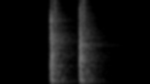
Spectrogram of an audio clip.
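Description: Two firm knocks on a wooden cabin door, Caroline knocking at Stead's cabin, evenly spaced about a third of a second apart, clear, each ringing briefly before fading into silence.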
